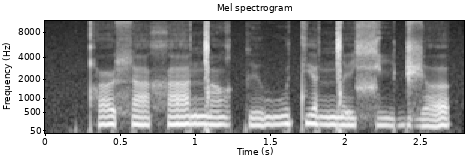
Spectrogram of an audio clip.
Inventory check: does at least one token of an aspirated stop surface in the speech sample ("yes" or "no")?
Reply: yes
